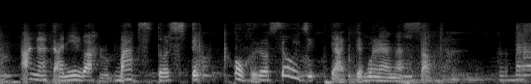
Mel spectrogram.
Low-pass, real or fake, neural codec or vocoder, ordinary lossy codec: 7.2 kHz; fake; codec, 16 kHz in and 24 kHz out, 0.6 kbps, FireRedTTS-2 codec; none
